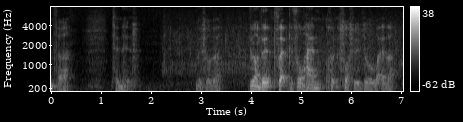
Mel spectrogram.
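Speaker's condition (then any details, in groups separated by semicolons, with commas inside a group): Tongue cancer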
